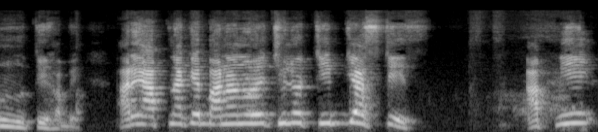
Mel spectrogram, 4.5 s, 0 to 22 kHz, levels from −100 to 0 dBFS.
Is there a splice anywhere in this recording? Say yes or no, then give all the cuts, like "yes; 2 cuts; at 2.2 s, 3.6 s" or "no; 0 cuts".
no; 0 cuts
